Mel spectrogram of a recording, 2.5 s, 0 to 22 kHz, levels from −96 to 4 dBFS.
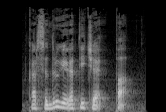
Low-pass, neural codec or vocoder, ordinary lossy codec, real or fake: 19.8 kHz; none; MP3, 64 kbps; real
